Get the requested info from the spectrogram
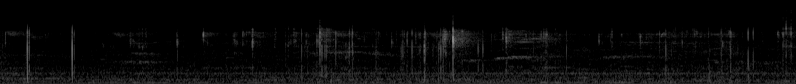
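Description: Kitten chewing and crunching on small pieces of bone, with irregular sharp crunches, the loudest about halfway through.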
